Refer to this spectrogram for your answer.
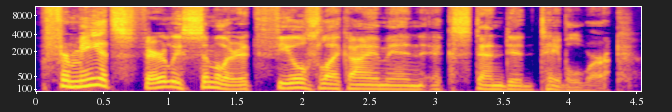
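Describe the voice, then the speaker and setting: A man's voice: mid-range voice, sing-song, moderate pace, no echo. Man, podcast guest, actor and narrator, thoughtful, restarts often, dead dry sound. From Northeast Ohio. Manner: reflective, thinks aloud with restarts and soft laughs. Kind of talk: conversational podcast interview.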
